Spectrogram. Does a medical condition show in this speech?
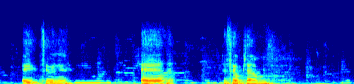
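Yes: cerebral palsy; uses wheelchair.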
